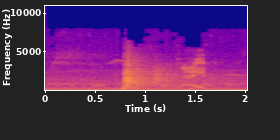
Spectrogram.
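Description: A sharp swoosh about a second in as a ball-launcher stick is swung to throw the ball, followed by a brief falling vocal sound.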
